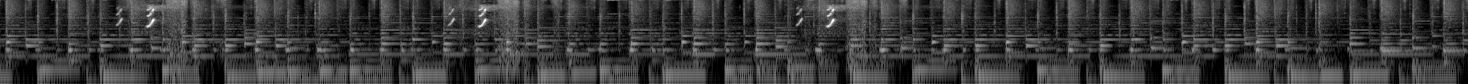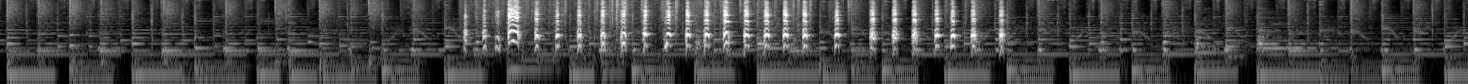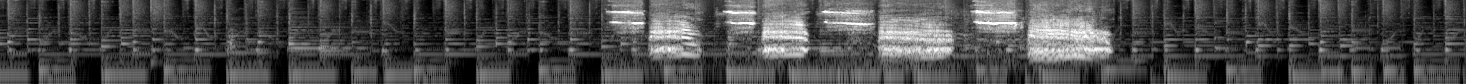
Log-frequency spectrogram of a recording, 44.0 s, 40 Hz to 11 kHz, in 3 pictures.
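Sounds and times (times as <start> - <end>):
background music: 0.0 - 44.0
chicken clucking: 19.3 - 24.8, 35.4 - 40.5
farm animal calling loudly: 19.3 - 24.8, 35.4 - 40.5.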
